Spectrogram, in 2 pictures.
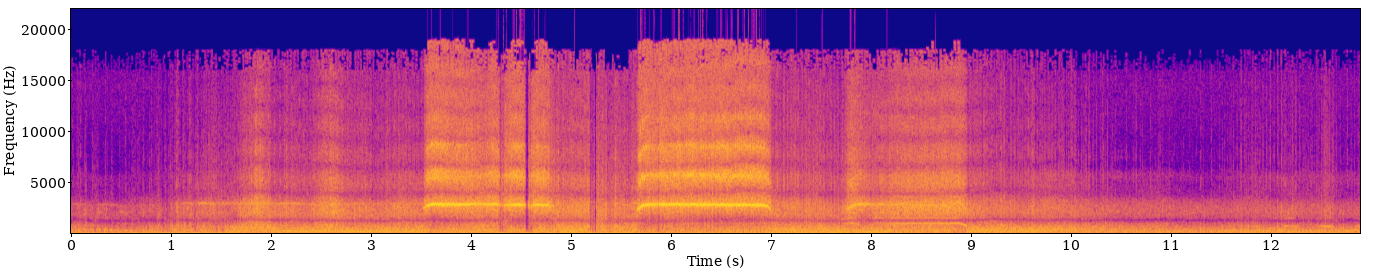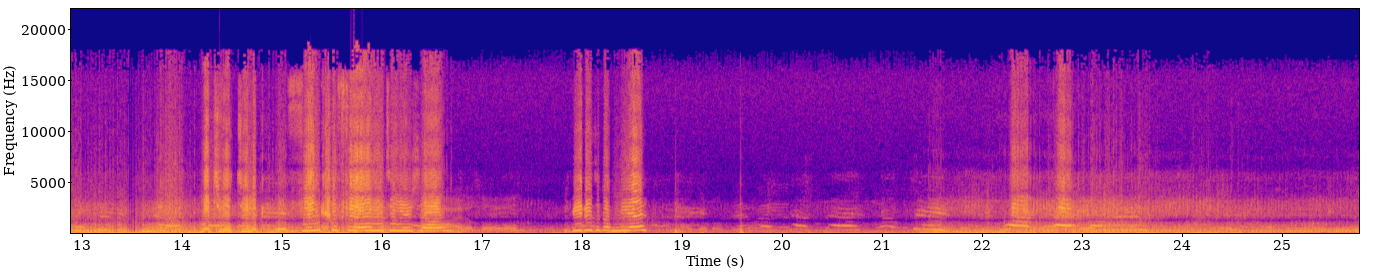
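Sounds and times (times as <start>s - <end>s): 
helicopter arriving: 0.0s - 25.7s
speech: 14.4s - 16.9s, 17.9s - 18.8s.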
